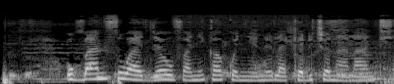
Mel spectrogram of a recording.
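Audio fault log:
throughout, Vorbis compression: nothing gets through above 10.6 kHz, and the treble that's left is hissy and grainy, with smeared consonant attacks. That's likely heavy Vorbis coding, and the damage level points to a low bitrate around 30 kbps, where fine high-frequency detail gets swapped for noise of similar energy.
1.71 to 3.10 s, unreliable data bit: a steady crackly fizz sits over the speech for this stretch and carries on through the gaps too. It sounds like one marginal data line flipping its bit in random samples, so each error lands as a same-sized spike.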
